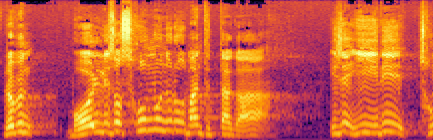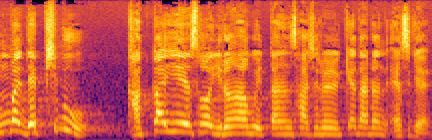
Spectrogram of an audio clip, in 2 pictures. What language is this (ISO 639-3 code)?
kor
